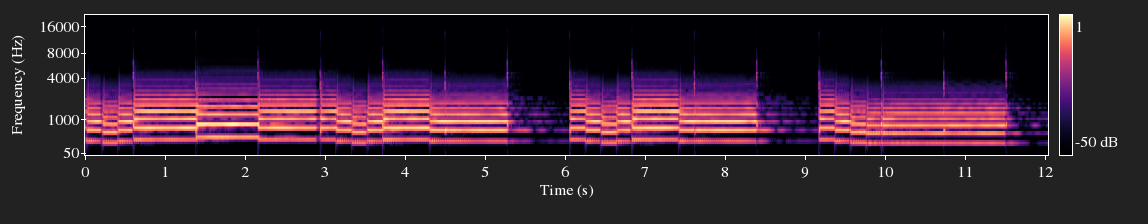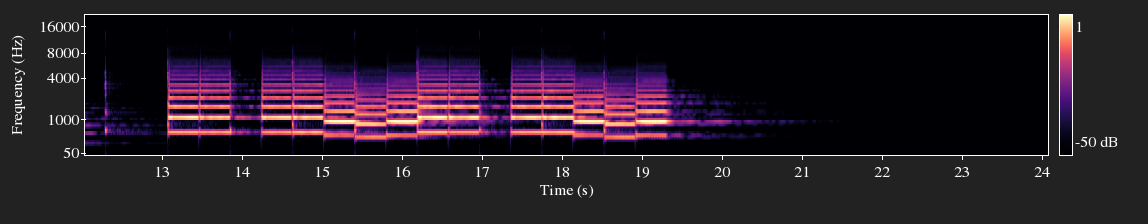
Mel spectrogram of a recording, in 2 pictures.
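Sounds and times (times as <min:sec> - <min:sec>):
trumpet: 0:00.0 - 0:11.8, 0:13.1 - 0:20.5.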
